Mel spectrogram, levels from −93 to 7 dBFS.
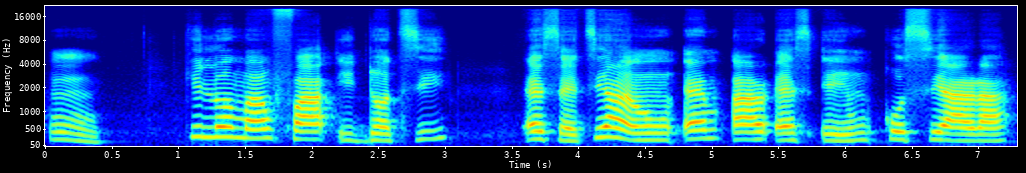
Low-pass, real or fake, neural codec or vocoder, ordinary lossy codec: none; fake; autoencoder, 48 kHz, 32 numbers a frame, DAC-VAE, trained on Japanese speech; none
